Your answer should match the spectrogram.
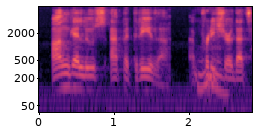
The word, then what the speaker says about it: Angelus Apatrida: number one pick, I'll say it like in the American English way, is Angelus apatrida. I think it's pronounced Angelus apatrida.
